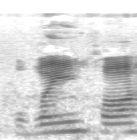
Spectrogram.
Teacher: गैन खा हलक़ के ऊपर वाले हिस्से से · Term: हुरूफ़ हलक़िया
